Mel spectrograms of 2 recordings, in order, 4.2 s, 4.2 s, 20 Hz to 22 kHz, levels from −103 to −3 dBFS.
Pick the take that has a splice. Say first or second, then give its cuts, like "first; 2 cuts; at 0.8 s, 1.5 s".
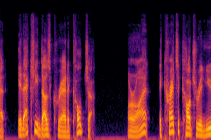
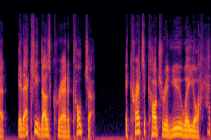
second; 1 cut; at 2.4 s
